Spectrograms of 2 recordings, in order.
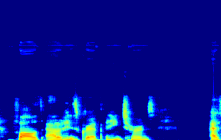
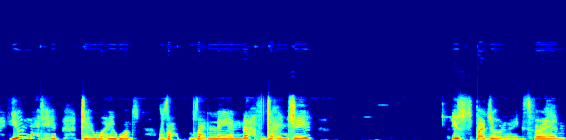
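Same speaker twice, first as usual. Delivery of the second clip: raging villain; 10 semitones higher, 5 dB louder than usual. Acted. Dolohov raging at the girl.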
